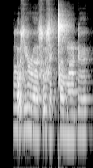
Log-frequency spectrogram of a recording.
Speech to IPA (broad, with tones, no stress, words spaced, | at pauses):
lo̰˥˧zy˥ ɹəː˧˩sṵ˥˧ zə˩˧ ǀə˥˧və̃ː˧ ɗʏ˥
